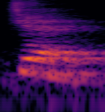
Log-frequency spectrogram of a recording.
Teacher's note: मुंह के अंदर जो जीभ है इस तालु से टच होगी, च बोलते समय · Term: तालव्य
